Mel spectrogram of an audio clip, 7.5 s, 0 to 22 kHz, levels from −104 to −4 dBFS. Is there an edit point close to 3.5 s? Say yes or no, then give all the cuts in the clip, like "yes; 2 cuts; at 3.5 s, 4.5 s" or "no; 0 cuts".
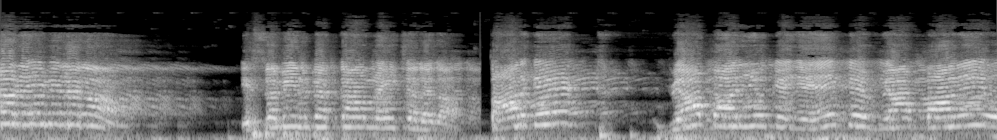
yes; 1 cut; at 3.5 s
